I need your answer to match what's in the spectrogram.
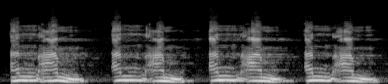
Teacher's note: Hamzah itu mahrojnya aqsal halq bersama dengan ha.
